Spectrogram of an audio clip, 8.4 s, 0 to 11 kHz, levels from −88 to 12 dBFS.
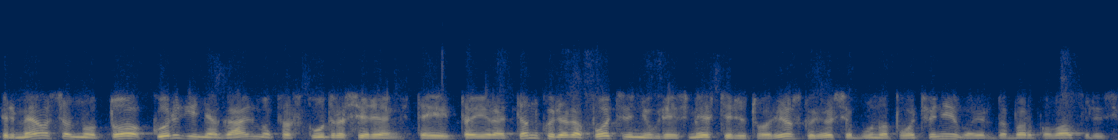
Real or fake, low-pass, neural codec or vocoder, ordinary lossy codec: real; 7.2 kHz; none; Opus, 16 kbps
